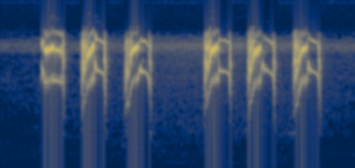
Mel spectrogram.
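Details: Wild long-tailed shrike giving loud harsh calls with bending harmonic whistles, in two groups of three about half a second apart, over a faint steady high background tone.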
